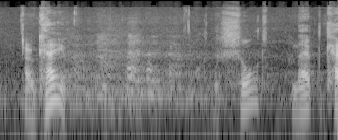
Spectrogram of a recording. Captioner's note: audience laughs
